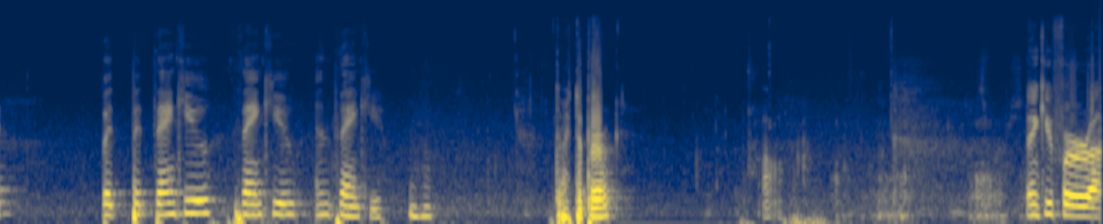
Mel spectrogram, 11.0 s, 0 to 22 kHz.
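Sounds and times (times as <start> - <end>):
low room noise: 0.0 - 11.0.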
